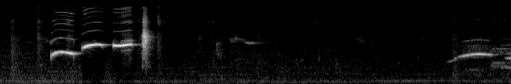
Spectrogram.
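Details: Ashy tailorbird delivers three loud ringing notes climbing in pitch and a sharp buzzy burst. After a quiet gap, a new phrase begins with a soft rising whistle.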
